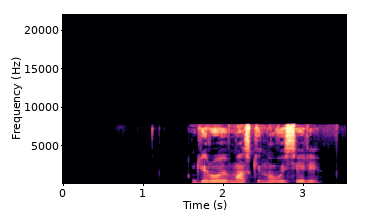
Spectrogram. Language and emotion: Russian, neutral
